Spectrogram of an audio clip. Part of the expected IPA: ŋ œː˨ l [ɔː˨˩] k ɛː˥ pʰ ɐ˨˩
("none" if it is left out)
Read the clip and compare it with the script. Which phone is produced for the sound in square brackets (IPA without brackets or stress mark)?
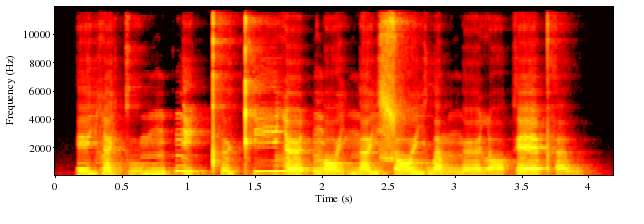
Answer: ɔː˨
